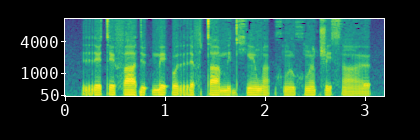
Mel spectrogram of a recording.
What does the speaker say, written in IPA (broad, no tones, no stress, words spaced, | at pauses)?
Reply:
retefaɗɨʔ meʔo rɛftamid çẽwãʔ xʷẽə̯xʷãʈ͡ʂi sãə̯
